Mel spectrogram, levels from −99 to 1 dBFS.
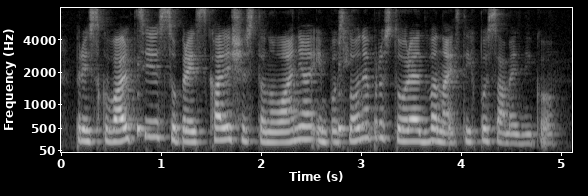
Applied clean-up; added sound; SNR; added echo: none; Cowbell; 13 dB; none.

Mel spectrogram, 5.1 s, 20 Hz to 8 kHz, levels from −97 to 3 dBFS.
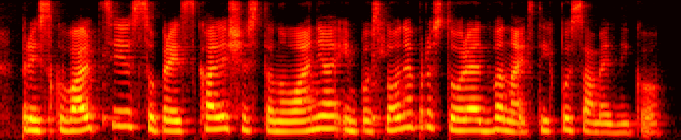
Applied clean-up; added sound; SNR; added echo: neural mask model DeepFilterNet 3.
